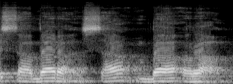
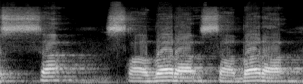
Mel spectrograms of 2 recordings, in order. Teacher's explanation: سین کو ہم پتلا ادا کرتے ہیں اور صاد کو ذرا موٹا کر کے ادا کرتے ہیں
